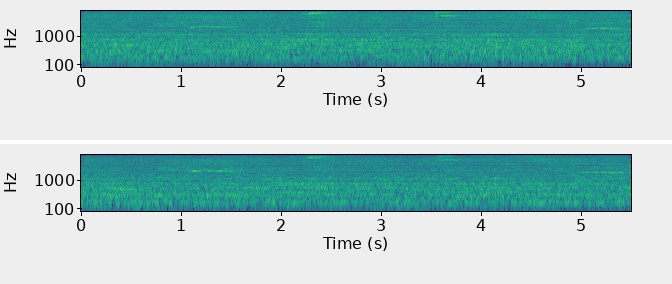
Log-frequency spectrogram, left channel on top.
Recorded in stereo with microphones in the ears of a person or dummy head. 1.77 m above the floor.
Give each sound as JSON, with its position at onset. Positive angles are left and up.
{"t": 0.0, "sound": "running water", "side_deg": 70, "distance_m": 1.1}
